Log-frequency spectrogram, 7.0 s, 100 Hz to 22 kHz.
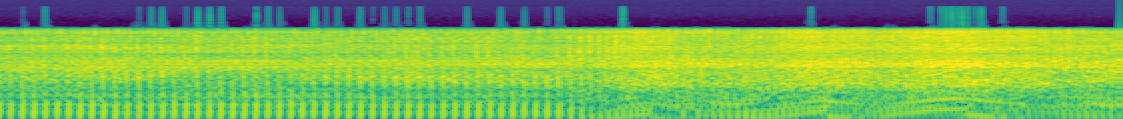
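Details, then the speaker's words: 1977 Briggs & Stratton 3 HP lawnmower, winter cold start on its own fuel system: slow, heavy thumping about three and a half beats a second, barely keeping running; idle set very low. "really low idle on this okay well let's see if it starts under its own gas lines and own gas system"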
